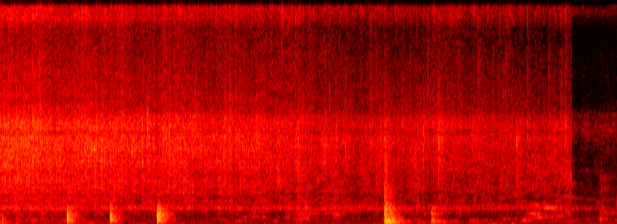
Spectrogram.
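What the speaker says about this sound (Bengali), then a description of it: "এখন আমি এর মধ্যে পেঁয়াজ রসুন বাগার দিয়ে দিচ্ছি" Onion and garlic tempering hits a pot of lentil khichuri with a bright, steady sizzle up close, broken by a few sharp clinks of the pan and utensils before it fades near the end.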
